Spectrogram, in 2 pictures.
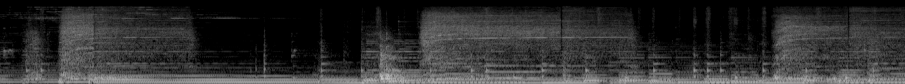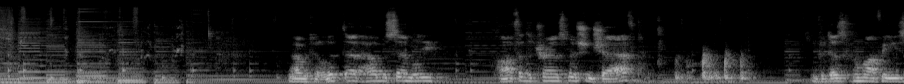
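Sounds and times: cordless drill whining: 0.0s - 2.0s, 4.2s - 6.4s, 7.7s - 10.6s.

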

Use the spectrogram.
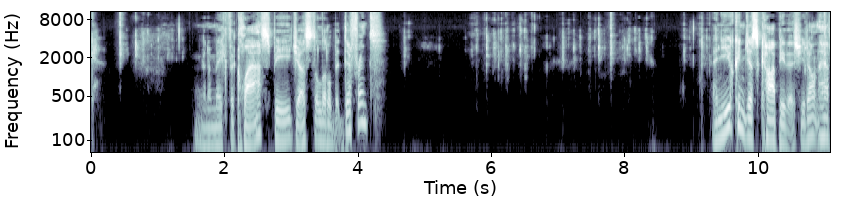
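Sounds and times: computer keyboard typing: 5.6s - 9.6s.

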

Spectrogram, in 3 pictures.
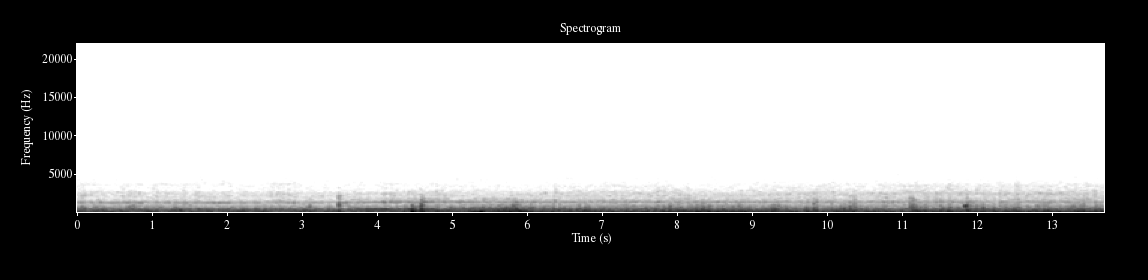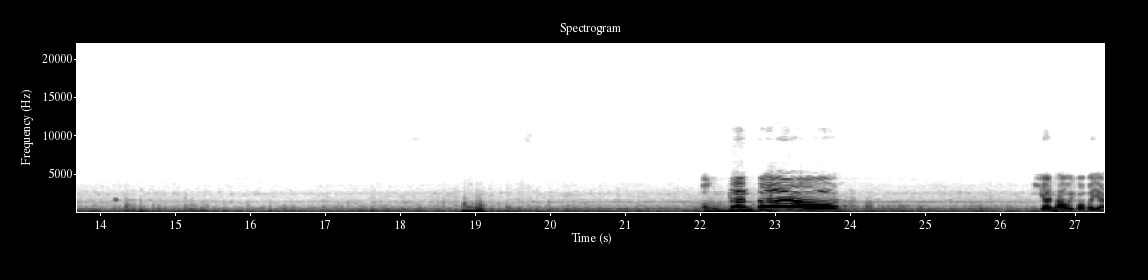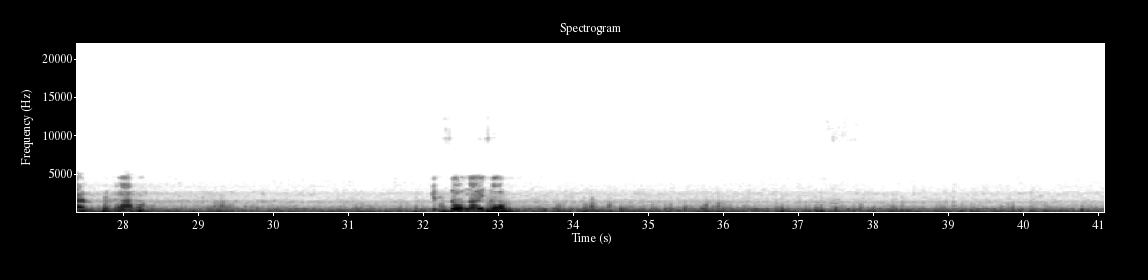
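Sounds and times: faint steady whine: 0.0s - 41.0s
wind rushing over microphone: 0.0s - 41.0s
loud thump: 18.8s - 19.2s.

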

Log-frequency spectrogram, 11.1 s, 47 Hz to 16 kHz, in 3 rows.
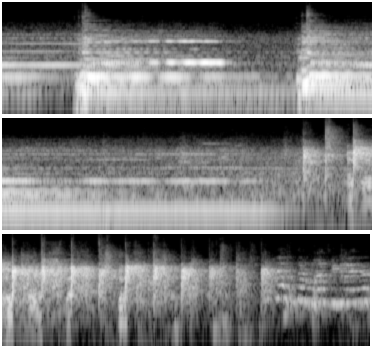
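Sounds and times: bamboo flute holding a note: 0.0s - 6.4s
acoustic guitar chord ringing: 0.0s - 7.2s
applause: 6.6s - 11.0s.

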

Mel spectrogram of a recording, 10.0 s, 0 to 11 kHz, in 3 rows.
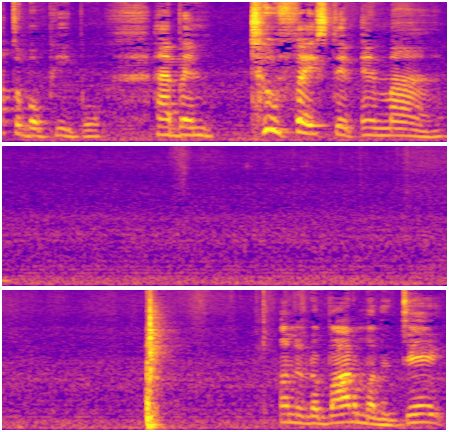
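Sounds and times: sharp knock: 7.7s - 8.0s.

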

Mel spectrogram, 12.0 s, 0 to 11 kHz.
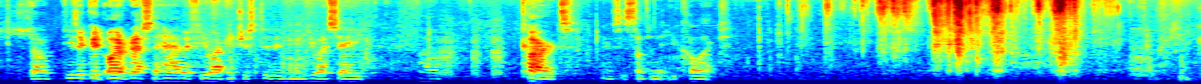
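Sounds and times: foil wrapper crinkling: 7.6s - 11.4s.

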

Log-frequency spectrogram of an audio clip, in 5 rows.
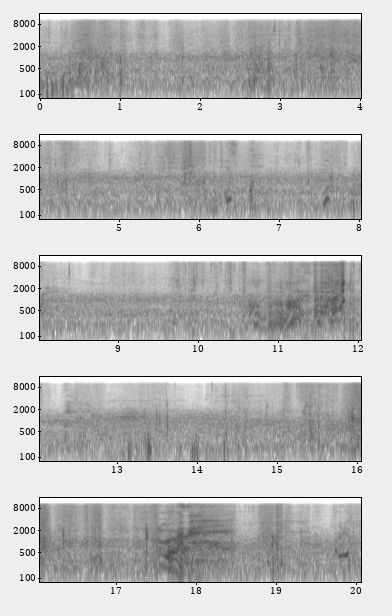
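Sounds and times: clothing rustling: 0.0s - 13.8s, 14.4s - 20.0s.

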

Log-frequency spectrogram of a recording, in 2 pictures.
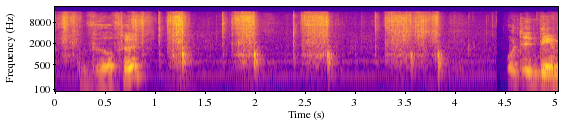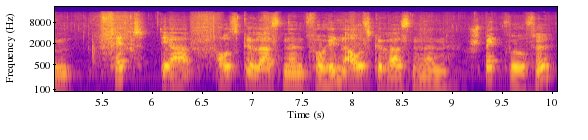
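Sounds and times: knife chopping on wooden board: 1.1s - 4.0s.

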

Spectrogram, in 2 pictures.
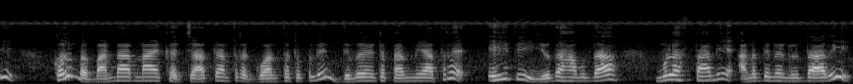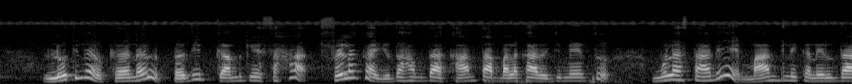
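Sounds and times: person narrating: 0.0s - 17.0s.

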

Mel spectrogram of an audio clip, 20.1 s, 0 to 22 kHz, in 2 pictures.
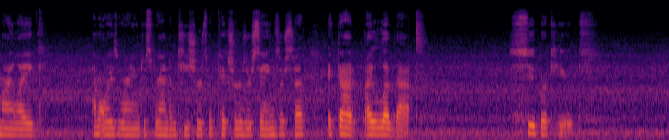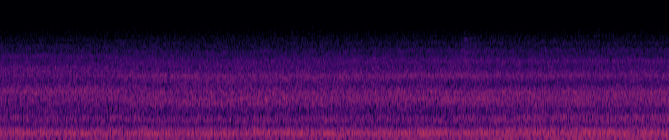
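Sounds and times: room hum and hiss: 0.0s - 20.0s.

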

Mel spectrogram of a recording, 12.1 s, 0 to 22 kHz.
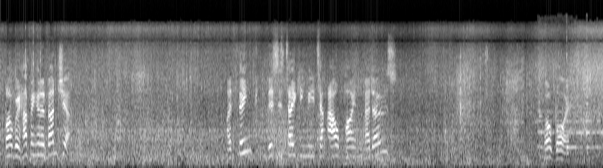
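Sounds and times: skis sliding over snow: 0.0s - 12.0s
wind rushing over microphone: 0.0s - 12.0s.

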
